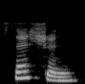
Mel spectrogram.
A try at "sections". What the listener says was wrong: Sections. You got to say the S again. Sections.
